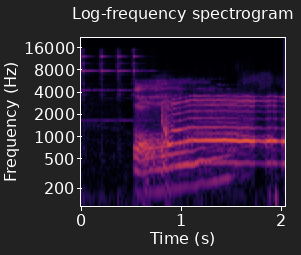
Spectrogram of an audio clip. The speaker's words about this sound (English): But the integral member is here right now. Oh, it is the bell.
